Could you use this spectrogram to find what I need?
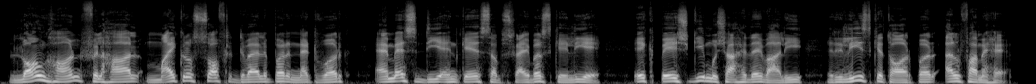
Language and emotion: Urdu, neutral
